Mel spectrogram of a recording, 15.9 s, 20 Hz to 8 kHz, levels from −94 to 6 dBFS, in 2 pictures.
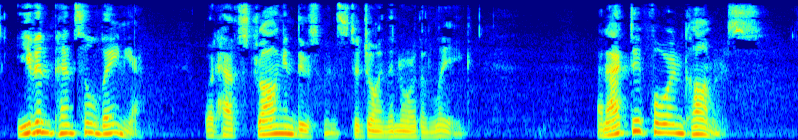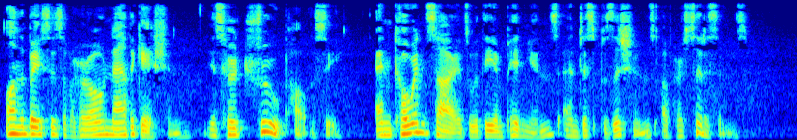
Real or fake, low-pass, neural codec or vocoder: real; 7.2 kHz; none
